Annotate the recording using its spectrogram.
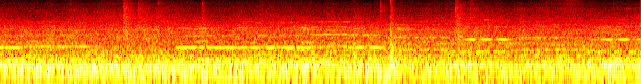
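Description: Steady low hum of a large airport terminal hall, with faint held tones drifting in and a couple of sharp distant clicks, about a second in and near four seconds.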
